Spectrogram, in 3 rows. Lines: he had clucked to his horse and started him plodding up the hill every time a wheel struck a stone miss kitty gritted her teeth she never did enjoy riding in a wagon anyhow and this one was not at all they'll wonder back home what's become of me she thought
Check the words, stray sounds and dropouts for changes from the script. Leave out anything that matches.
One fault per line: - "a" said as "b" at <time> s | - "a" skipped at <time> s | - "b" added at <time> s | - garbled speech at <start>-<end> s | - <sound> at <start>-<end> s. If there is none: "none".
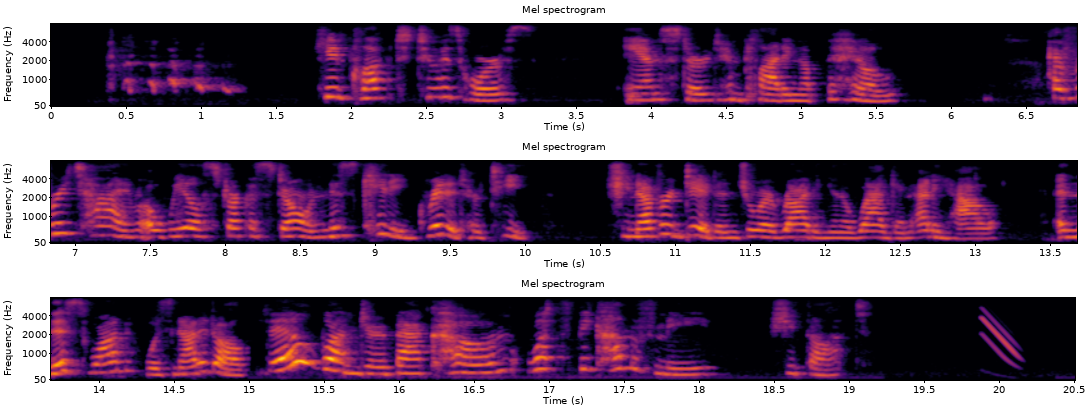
- laugh at 0.4-1.3 s
- chirp at 19.9-20.2 s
